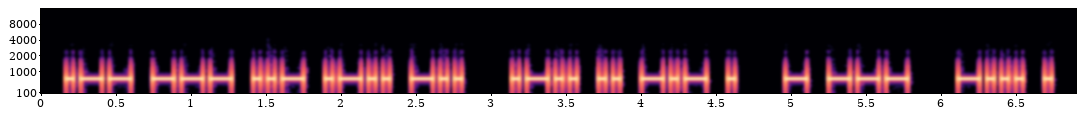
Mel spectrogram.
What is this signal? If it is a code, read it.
Morse code, heard as a keyed tone, about 25 wpm, 700 Hz. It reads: WOULD LIKE TO BE
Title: Sentences from Top 1500 Words 25wpm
